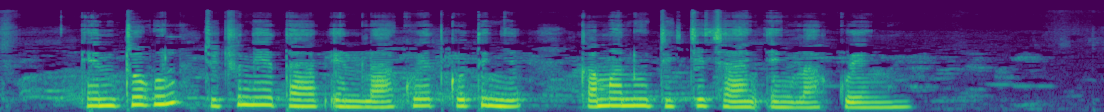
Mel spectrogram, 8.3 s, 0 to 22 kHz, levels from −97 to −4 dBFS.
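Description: From start to finish the speech has the marks of low-bitrate HE-AAC compression, likely at a rate around 20 kbps. The treble is not carried directly but rebuilt from copies of lower bands, so s sounds come out gritty and metallic, with brightness that doesn't match the body of the voice. The damage is plainly audible throughout, and the spectrum stops dead at 14.8 kHz, with nothing above it.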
